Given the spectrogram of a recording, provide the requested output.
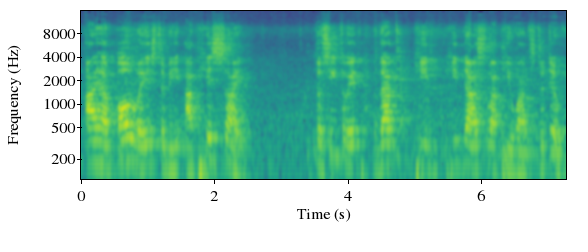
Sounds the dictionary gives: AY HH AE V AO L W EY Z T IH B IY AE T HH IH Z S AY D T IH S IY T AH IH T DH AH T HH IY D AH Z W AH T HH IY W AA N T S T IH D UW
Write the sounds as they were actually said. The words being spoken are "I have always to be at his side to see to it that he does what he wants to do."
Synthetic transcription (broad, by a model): AY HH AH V AO L W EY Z T IH B IY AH T HH IH Z S AY D T IH S IY T AH IH T DH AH T HH IY D AH Z W AH T HH IY W AA N T S T IH D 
